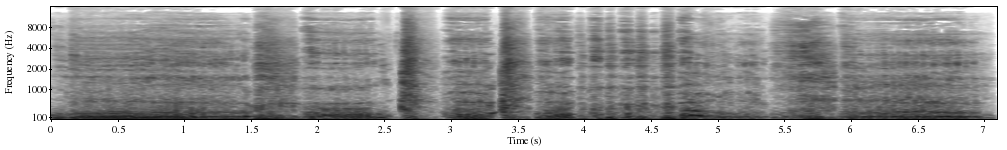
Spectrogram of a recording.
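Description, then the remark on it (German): A monkey's roar run through a harmonizer, thick and pitch-shifted with layered, metallic overtones, loud and sustained in repeated bursts with no talking. “Das eben gehörte Affengebrüll durch den Harmonizer geschickt klingt dann so.”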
